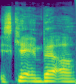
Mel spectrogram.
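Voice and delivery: fake put-on English accent. In a guessing game, giving a clue by quoting his catchphrase, put-on english accent. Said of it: "His thing is like".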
